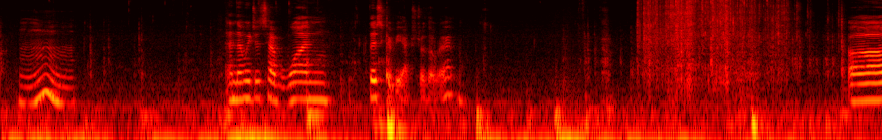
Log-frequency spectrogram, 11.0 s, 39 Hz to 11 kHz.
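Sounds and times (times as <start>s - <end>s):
plastic bag crinkling: 7.9s - 10.6s.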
